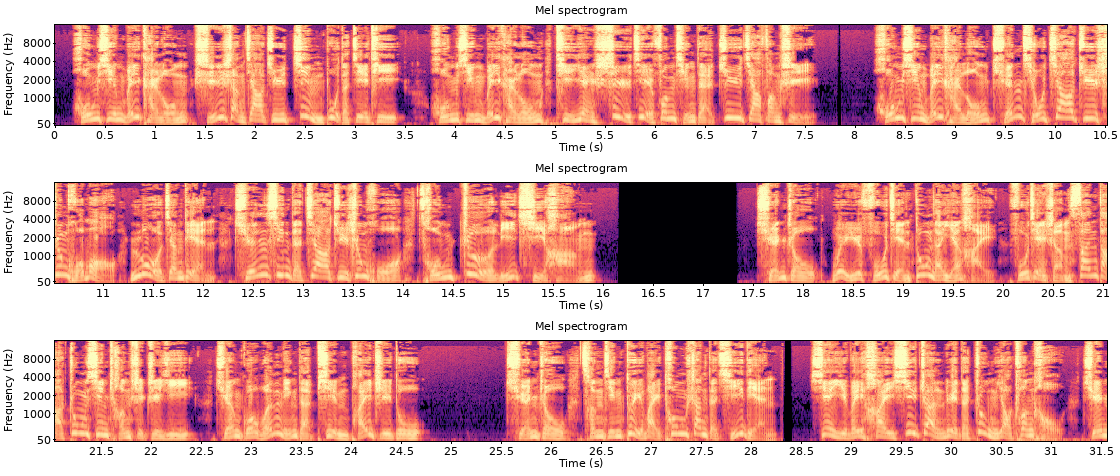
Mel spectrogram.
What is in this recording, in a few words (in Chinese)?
专题, 国语男声配音; 红星美凯龙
